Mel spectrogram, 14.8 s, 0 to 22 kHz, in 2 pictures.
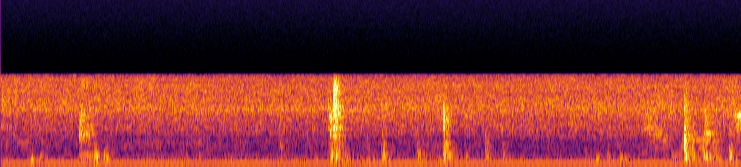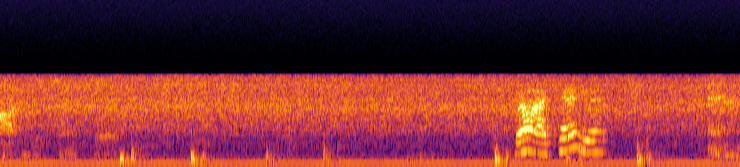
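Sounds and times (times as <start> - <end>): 
steady low electrical hum: 0.0 - 14.8
rustles and light knocks from transferring crimped oats from small bags: 0.1 - 14.2
faint murmuring: 5.7 - 10.5, 12.5 - 14.8
speech: 12.6 - 13.6.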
